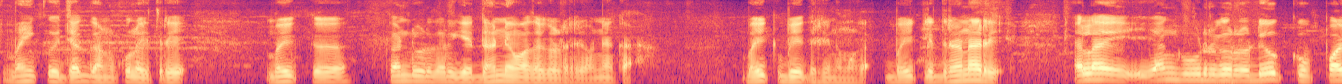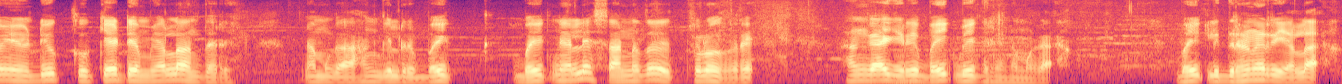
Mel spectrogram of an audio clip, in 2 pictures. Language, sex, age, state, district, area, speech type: Kannada, male, 30-45, Karnataka, Gadag, rural, spontaneous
